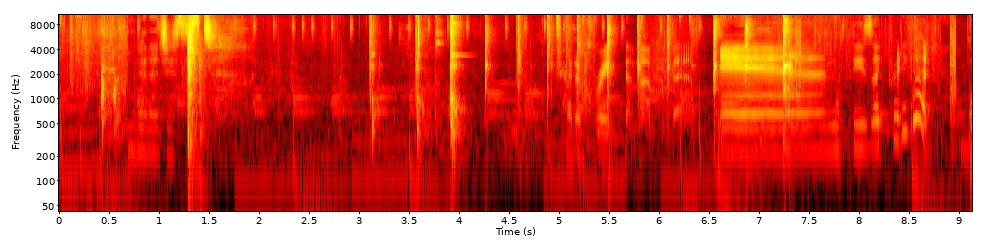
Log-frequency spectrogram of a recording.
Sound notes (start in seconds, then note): 3.1 roller banging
